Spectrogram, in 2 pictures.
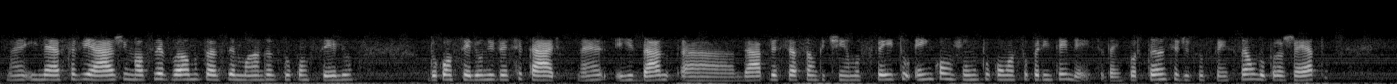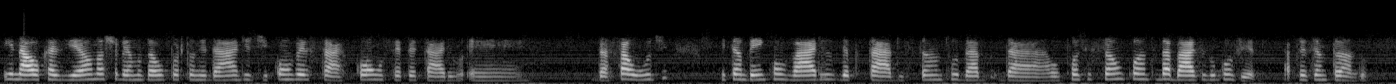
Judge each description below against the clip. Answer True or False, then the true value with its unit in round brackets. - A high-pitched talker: True (215 Hz)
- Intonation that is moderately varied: False (2.2 semitones)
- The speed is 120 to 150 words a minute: True (135 wpm)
